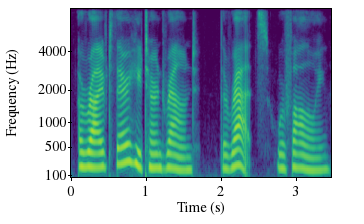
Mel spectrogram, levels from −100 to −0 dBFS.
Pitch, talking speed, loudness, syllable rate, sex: 195 Hz, 155 wpm, -18 LUFS, 5.5 syllables/s, female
